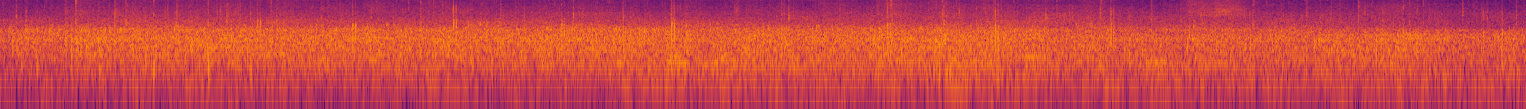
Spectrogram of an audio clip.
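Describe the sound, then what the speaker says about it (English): A convocation audience applauds to welcome the university president as speaker, a loud, even roar of many hands clapping that holds steady throughout without a break. "Let's please give another round of applause to both Omar and Gabrielle for the wonderful introduction"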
